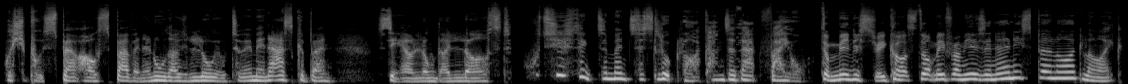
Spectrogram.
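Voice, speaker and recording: A woman playing a haughty, menacing dark witch in a video game, with a taunting, contemptuous way of talking. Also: medium pitch, no echo, clean studio sound, natural voice. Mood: scornful. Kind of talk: video game combat barks and villain lines.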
